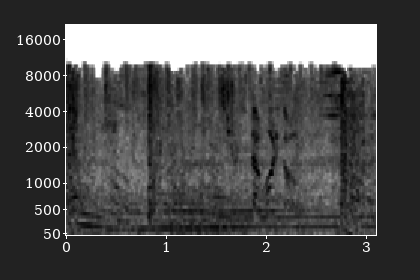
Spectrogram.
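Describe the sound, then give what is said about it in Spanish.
A car speeding off to escape during a shootout in a thriller film: a loud, sustained engine roar with a steady low drone that holds throughout the stretch. “Taylor arranca para escapar. Javier corre hacia el coche y Thomas le dispara.”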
